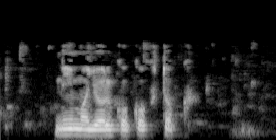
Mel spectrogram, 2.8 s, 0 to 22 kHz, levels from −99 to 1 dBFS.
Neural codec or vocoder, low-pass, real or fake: none; 7.2 kHz; real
